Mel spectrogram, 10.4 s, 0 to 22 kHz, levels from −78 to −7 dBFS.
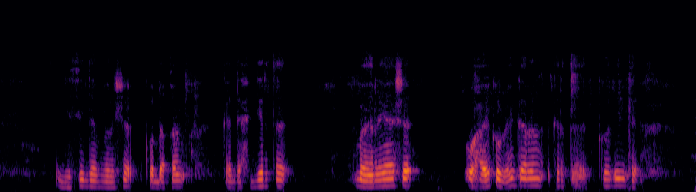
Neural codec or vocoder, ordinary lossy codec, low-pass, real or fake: codec, 16 kHz, 8 kbps, FreqCodec, smaller model; none; 7.2 kHz; fake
